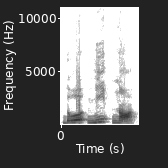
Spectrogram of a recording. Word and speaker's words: dominó: Assinale a alternativa cujo vocábulo existe com e sem acento, dominó. Dominó, o substantivo é oxítona.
